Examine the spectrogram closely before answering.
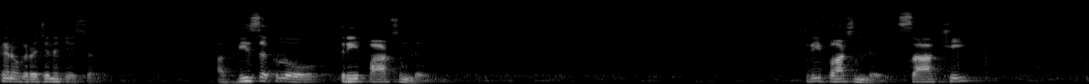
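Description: A man speaks clearly and calmly, close by, as if explaining.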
